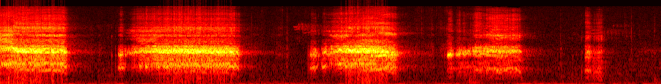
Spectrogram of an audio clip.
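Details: A very young captive Red Junglefowl, one of three siblings being taken from a box, gives loud, harsh, hoarse squawks, four bursts of about half a second to a second each, spaced roughly a second apart.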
